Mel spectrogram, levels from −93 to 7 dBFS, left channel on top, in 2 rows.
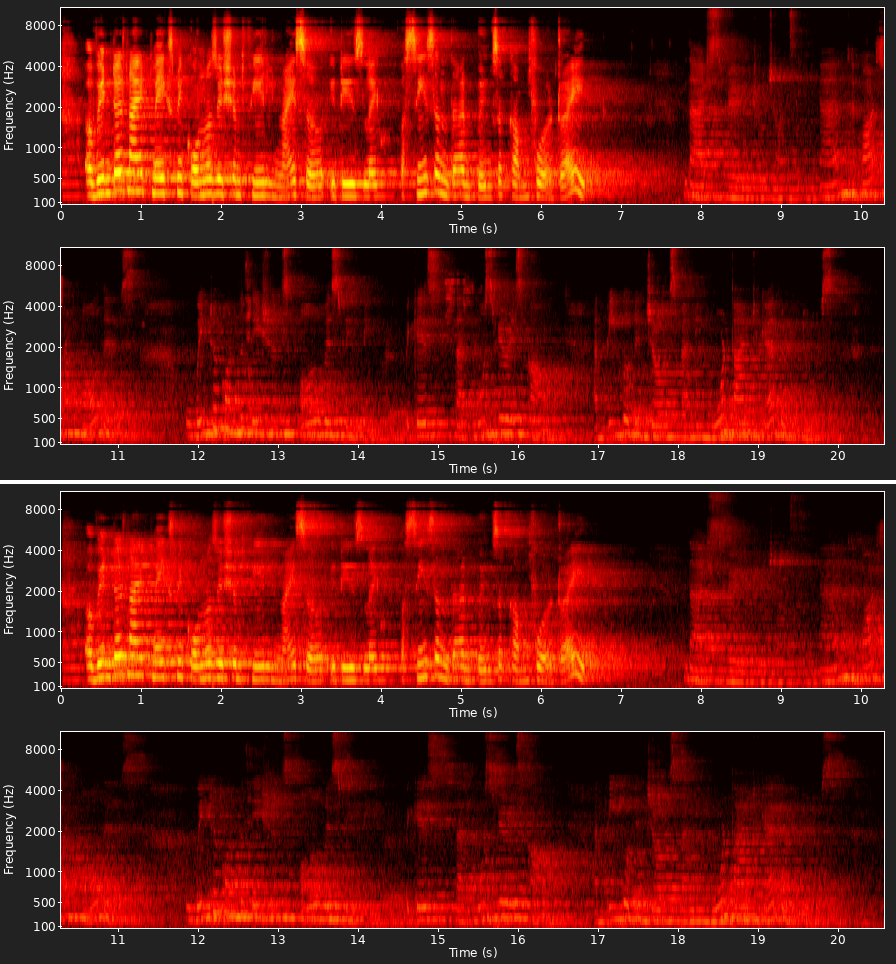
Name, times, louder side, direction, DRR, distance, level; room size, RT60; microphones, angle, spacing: voice 1, 0.0-4.0 4.2-6.6, left 5 dB, 90° left, 12 dB, 0.7 m, -28 dB
voice 2, 7.4-20.3, left 1 dB, 45° left, -3 dB, 5.8 m, -48 dB
28.0 x 11.0 x 9.8 m, 2.8 s
head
